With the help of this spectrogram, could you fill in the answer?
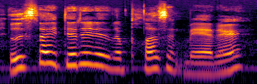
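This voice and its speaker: A woman with a husky voice chatting casually to her online audience during a live stream, rambling, trailing off and restarting, laughing often. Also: fairly high pitch, sing-song, fast, a little mellow, slight background noise.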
